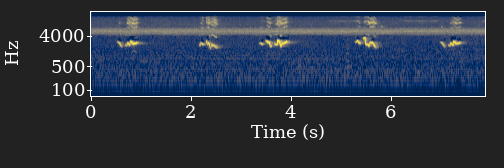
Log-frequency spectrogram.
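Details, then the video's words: Buff-throated saltator repeating five trilled, wavering whistles roughly every one and a half seconds, over a continuous high-pitched insect drone. "Canto do Tempera Viola Saltator Maximus"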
